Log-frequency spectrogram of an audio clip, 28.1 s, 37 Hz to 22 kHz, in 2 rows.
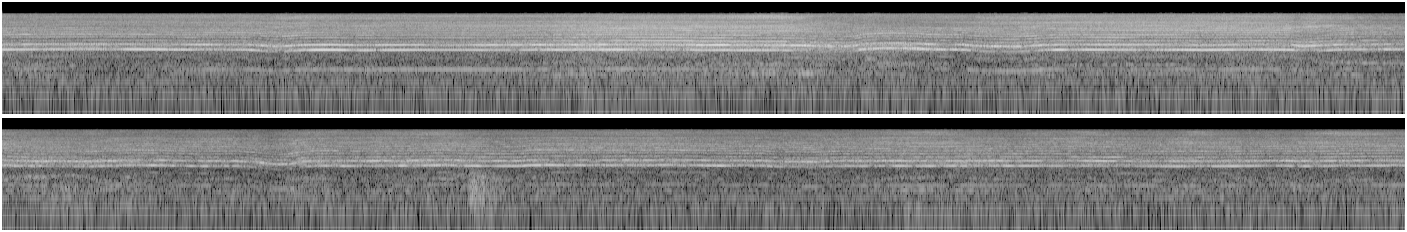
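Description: WLtoy V911 micro RC helicopter flying, its small electric motors and rotors giving a steady high-pitched whine. The pitch dips briefly a few times as the throttle changes, and the whine is softer from about halfway through.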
